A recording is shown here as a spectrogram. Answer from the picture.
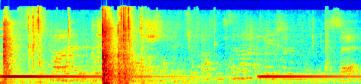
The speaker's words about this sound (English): When the door opens, he walks in.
